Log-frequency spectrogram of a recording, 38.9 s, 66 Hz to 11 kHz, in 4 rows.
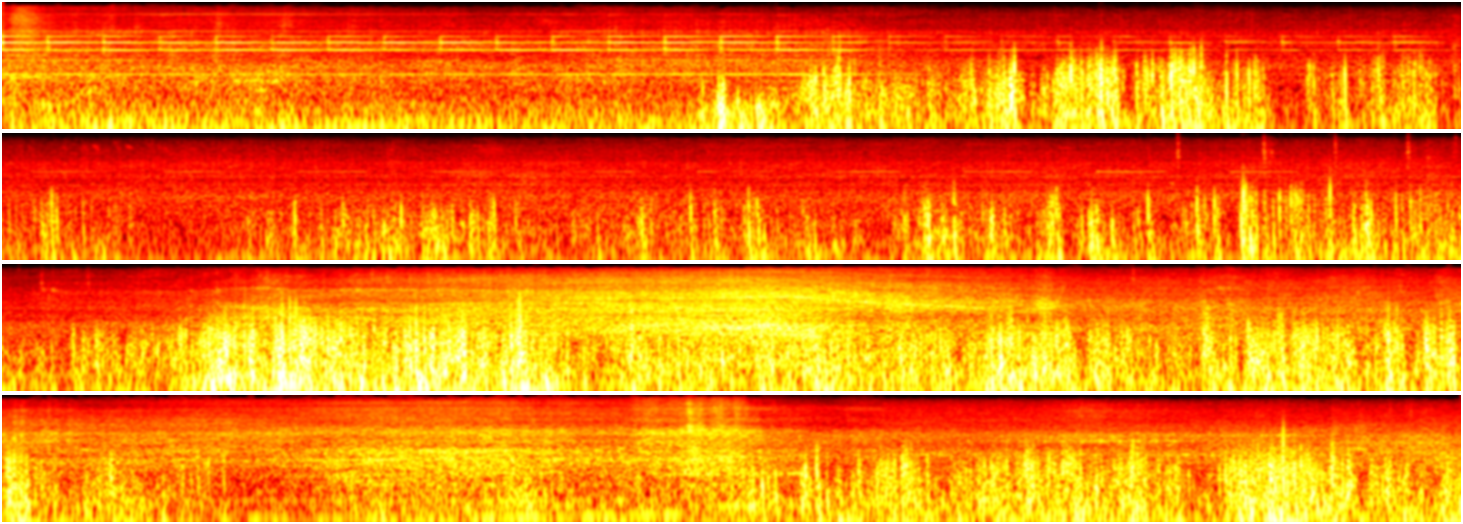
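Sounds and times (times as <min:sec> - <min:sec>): level crossing alarm beeping: 0:00.0 - 0:13.0, 0:13.6 - 0:18.4
freight train rumbling: 0:00.0 - 0:38.9
wind buffeting microphone: 0:00.0 - 0:38.9.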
